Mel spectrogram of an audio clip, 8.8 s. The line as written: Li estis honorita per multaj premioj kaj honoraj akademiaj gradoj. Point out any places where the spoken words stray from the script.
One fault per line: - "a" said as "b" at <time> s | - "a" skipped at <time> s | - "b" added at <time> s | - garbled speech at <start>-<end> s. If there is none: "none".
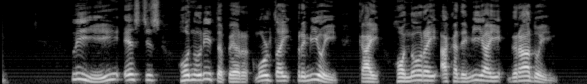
none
